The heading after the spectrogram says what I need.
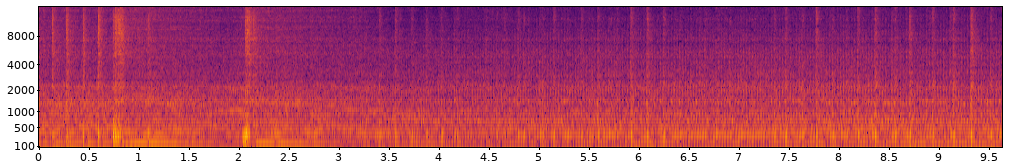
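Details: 1999 Honda CR250R two-stroke just restarted after replacing the leaking exhaust gasket and springs at the cylinder: crisp crackle through a couple of sharp blips, then an even, steady idle, with no front exhaust leak and quieter than before.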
